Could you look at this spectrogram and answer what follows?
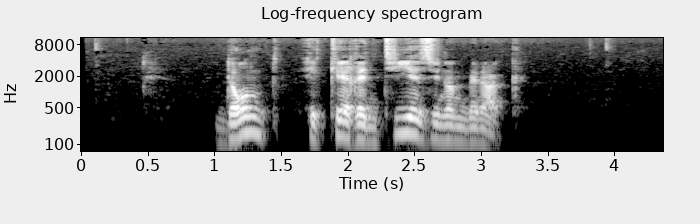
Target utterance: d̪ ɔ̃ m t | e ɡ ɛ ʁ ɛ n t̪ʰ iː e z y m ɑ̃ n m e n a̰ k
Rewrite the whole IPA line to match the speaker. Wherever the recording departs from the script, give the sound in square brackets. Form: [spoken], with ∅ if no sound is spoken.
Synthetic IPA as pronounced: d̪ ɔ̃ [n] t | e [k] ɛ ʁ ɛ n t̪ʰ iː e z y [n] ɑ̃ n [b] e n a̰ k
